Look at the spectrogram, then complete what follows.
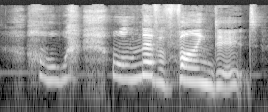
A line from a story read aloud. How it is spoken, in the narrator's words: moaned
